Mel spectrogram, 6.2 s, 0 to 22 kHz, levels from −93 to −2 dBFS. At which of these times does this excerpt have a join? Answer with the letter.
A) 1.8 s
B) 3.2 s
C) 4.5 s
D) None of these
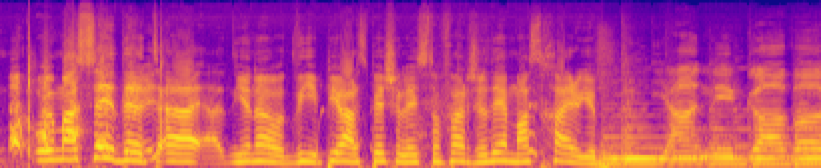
C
